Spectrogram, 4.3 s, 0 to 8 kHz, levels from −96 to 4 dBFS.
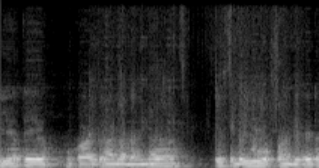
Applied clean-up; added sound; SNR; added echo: neural separator model SepFormer DNS4.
